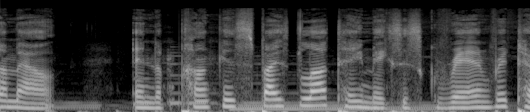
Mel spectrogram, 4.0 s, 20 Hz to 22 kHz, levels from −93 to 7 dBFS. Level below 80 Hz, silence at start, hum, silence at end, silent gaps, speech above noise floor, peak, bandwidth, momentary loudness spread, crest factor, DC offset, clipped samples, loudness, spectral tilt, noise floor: -30 dBFS; 0 s; none; 0 s; none; 21 dB; -6 dBFS; 15.5 kHz; 7 LU; 16 dB; under 0.1%; under 0.1%; -24 LUFS; -5 dB/octave; -43 dBFS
